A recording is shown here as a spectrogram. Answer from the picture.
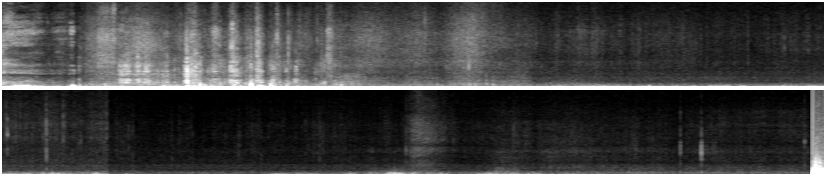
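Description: A man laughing in breathy bursts for the first few seconds, the laughter dying away into near silence.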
